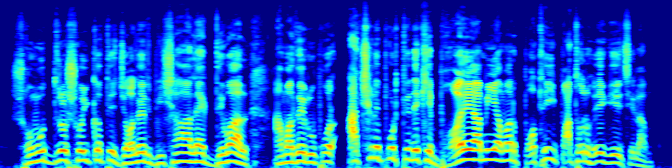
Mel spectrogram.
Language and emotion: Bengali, fearful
